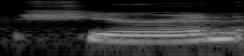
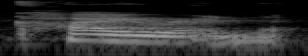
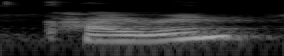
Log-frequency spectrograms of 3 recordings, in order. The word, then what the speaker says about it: Chiron: been pronouncing it like Sharon and then I looked it up and it turns out we pronounce it like Chiron okay so mr. Brunner is Chiron so he is explaining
